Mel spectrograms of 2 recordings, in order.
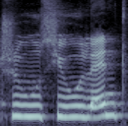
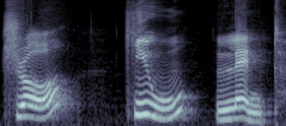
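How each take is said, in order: First: The middle consonant is an s sound. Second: The middle consonant is a k sound. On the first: The speaker calls it wrong. "क्या आप इसे ट्रू स्यूलेंट बोलेंगे? Not at all." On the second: The speaker calls it right. "The correct pronunciation is going to be ट्रक्यूलेंट।"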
